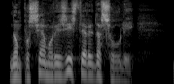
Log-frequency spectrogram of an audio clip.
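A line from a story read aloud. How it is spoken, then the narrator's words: Group shouting. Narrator (Italian): gridavano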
